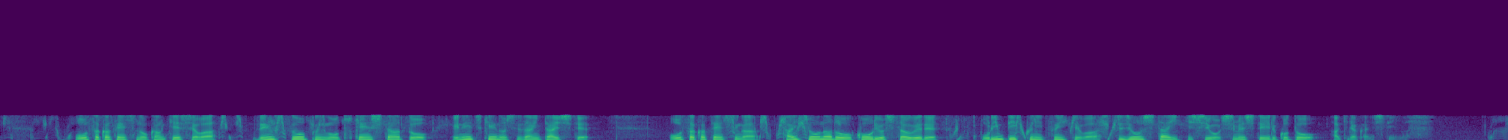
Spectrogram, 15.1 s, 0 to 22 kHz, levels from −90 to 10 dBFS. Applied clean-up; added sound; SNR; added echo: neural separator model SepFormer WHAM!.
